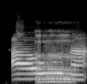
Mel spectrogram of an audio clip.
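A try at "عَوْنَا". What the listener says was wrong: Ain. Auna. A-nya belum keluar tuh. Auna. Gitu.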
